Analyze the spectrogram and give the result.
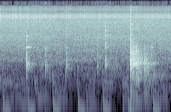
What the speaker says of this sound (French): Je vais maintenant ajouter les pommes.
